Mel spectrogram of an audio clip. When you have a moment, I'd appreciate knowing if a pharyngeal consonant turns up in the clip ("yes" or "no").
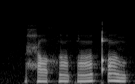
yes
